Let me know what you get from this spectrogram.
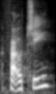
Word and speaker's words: Fauci: So Dr. Fauci, that's how you say his name, right? – Fauci. Mm-hmm.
